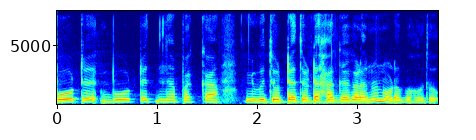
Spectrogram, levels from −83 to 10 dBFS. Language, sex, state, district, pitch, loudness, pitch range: Kannada, female, Karnataka, Bellary, 220 Hz, -16 LUFS, 200-225 Hz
